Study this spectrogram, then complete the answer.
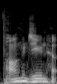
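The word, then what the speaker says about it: Bong Joon-ho: What What's the Don't let me try to pronounce the director's name. Bong Juno.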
